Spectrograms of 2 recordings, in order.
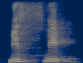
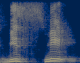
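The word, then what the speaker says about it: بسم: Huruf sin harus dibaca dengan sempurna. Jadi bunyinya bismi. Betul-betul membacanya dengan tipis. Bismi.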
